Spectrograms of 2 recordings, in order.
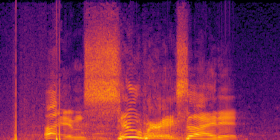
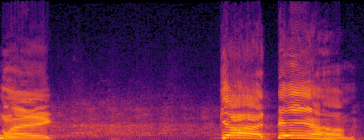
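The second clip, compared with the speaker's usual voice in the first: laughing; 4 semitones higher, much slower than usual. Real, not acted.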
